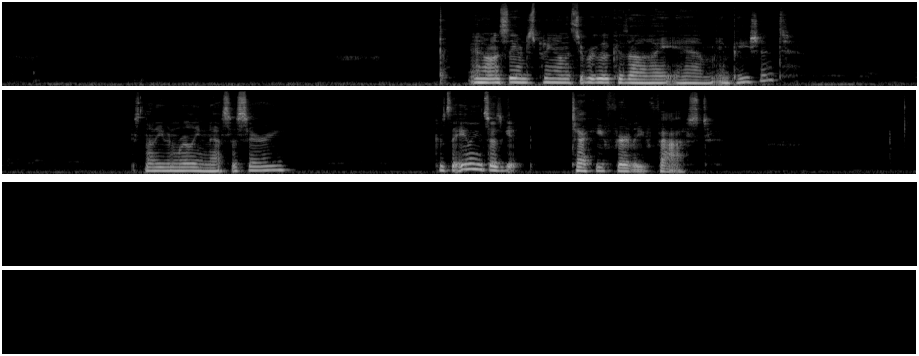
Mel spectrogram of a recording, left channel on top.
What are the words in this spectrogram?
And honestly, I'm just putting on the super glue because I am impatient. It's not even really necessary, because the Aliens does get tacky fairly fast.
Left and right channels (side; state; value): right; silent; digital silence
